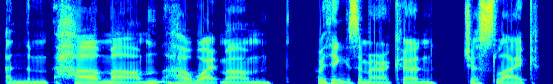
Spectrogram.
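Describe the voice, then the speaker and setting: A man co-hosting a casual chat podcast, chatty and quick to laugh, trailing off with fillers. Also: on the low side, dry recording, clean studio sound. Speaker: podcast co-host.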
